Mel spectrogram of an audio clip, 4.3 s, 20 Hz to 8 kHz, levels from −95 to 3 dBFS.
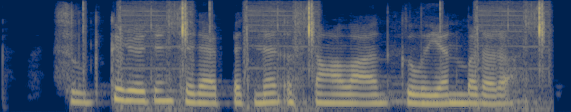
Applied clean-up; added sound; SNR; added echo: none; Camera; 1 dB; none.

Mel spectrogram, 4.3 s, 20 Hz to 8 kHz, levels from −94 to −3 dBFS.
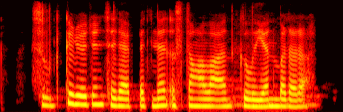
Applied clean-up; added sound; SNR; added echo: none; none; none; none.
